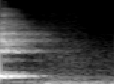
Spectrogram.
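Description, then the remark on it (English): A single abrupt hiccup: a short, voiced gulp that starts sharply and fades within a quarter second, leaving quiet background with no talking. “I mean, the hiccups are hiccuping. It's a hiccup”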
